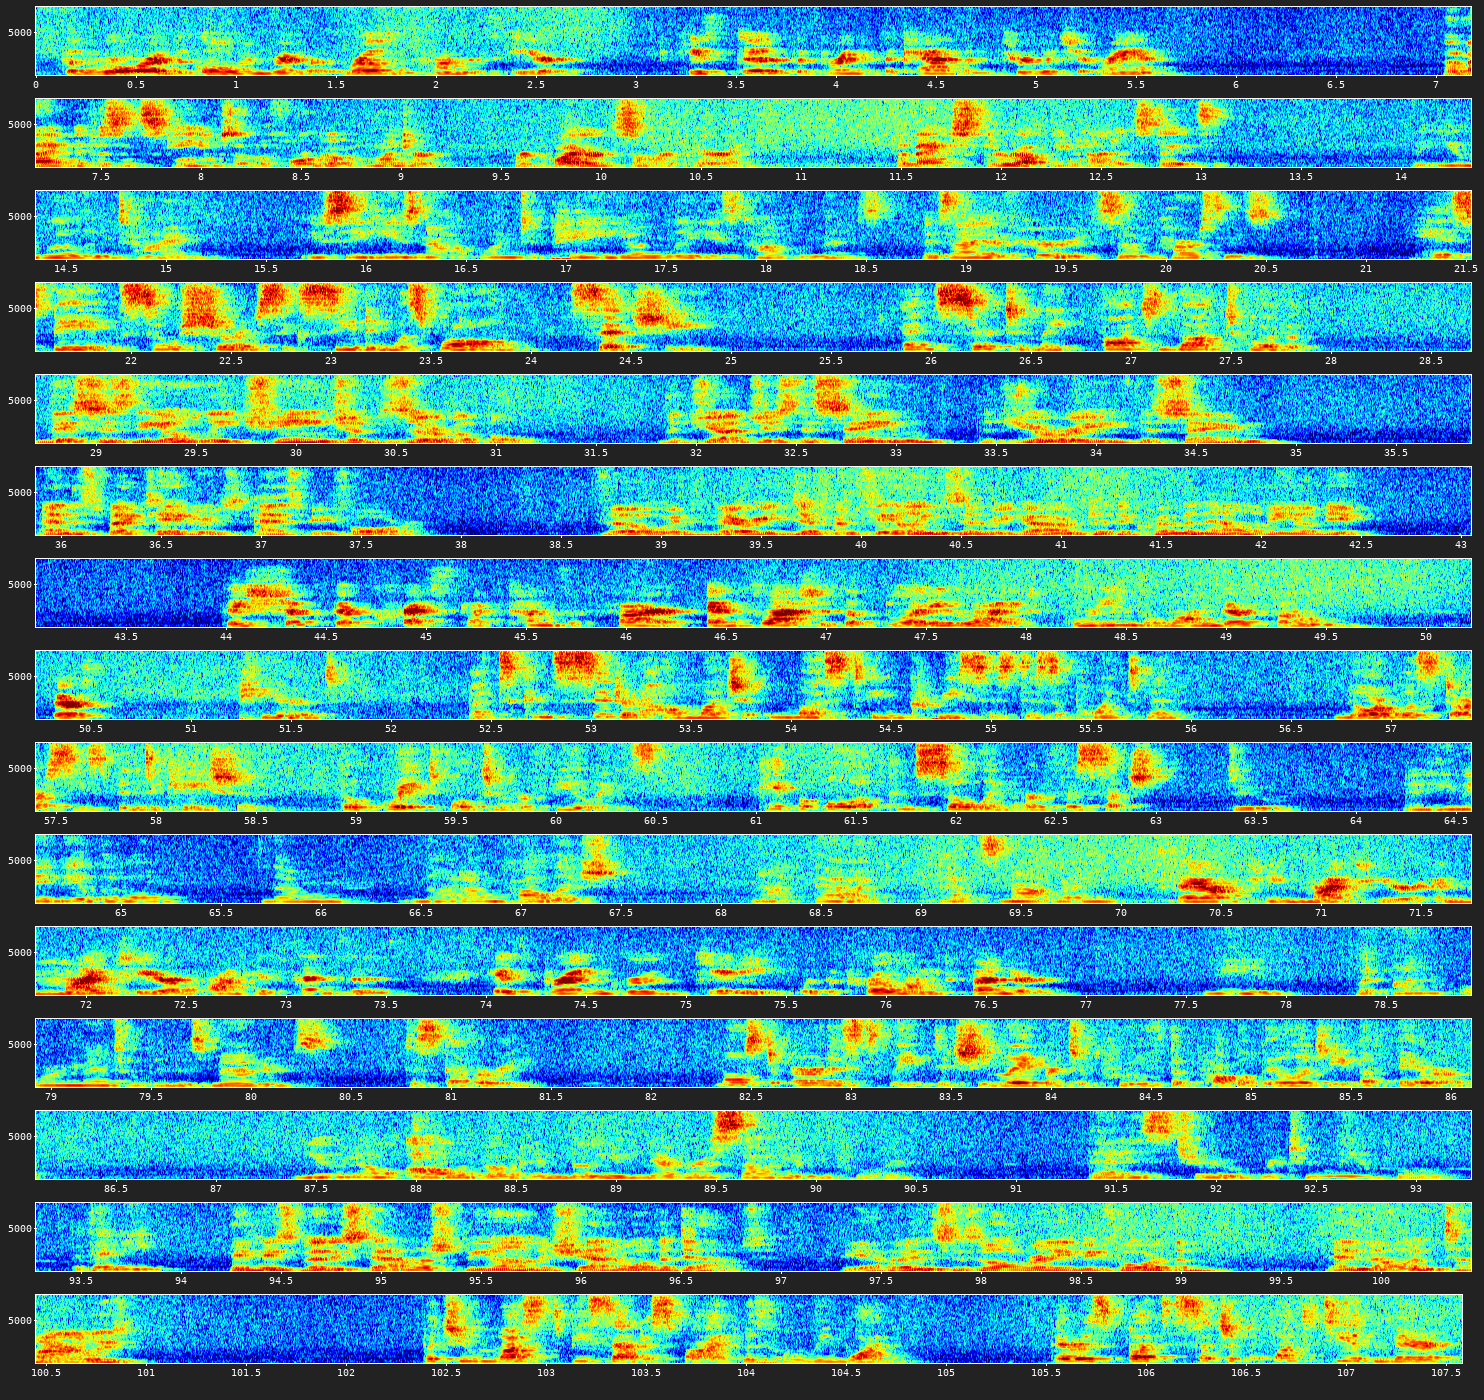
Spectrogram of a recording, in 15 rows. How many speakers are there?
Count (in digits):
5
